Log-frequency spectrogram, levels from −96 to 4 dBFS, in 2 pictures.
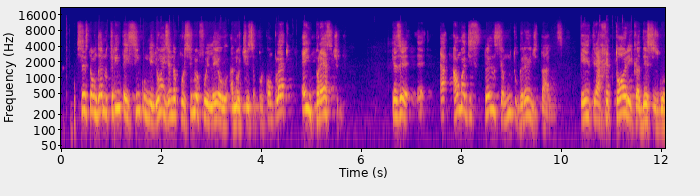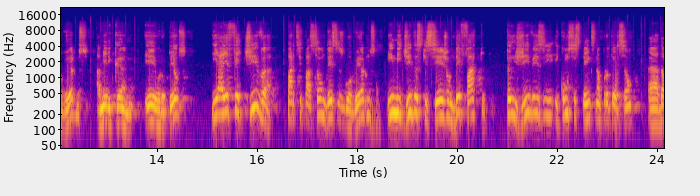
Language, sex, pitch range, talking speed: Portuguese, male, 165-255 Hz, 125 wpm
